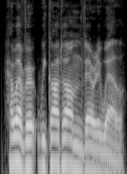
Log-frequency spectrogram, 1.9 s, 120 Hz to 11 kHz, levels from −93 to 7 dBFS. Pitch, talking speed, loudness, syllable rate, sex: 125 Hz, 190 wpm, -16 LUFS, 5.7 syllables/s, male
